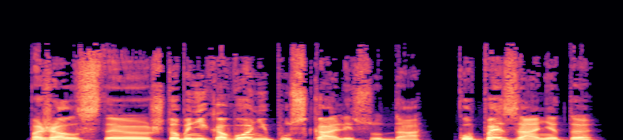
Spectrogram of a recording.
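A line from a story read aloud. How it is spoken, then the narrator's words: Commanding tone. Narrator (Russian): повелительным тоном произнес он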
